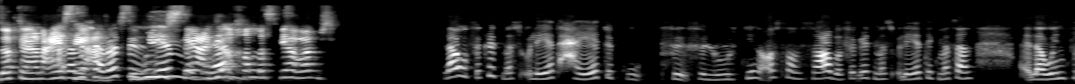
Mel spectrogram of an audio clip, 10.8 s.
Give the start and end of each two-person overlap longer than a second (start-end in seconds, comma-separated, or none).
0.6-2.6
